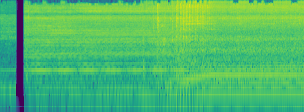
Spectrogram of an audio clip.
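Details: Toro mower after a carburetor rebuild; it had refused to start and was popping back because of water and gel in the fuel, and now starts right up into a steady, even hum that revs smoothly with no popping or misses, so it is running normally.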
